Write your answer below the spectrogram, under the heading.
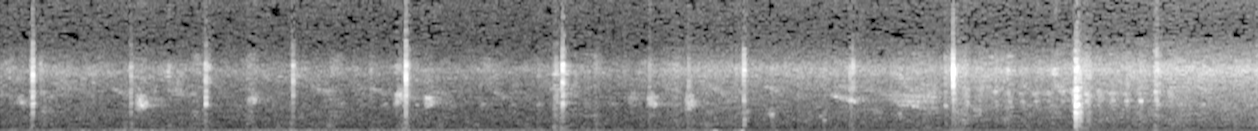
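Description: Quiet eating sounds: about a dozen small, irregular clicks and smacks of chewing and chopsticks against a plate, the loudest about seven seconds in, over a faint steady high hiss.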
